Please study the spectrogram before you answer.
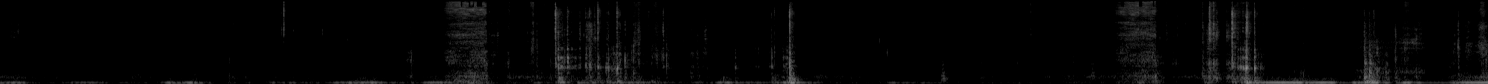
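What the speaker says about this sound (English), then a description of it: "I'll just trim that one down a little bit." Printed image trimmed for a winter journal, heard as quiet close clicks and snips with bursts of paper rustling and handling noise, irregular and soft with pauses between.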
